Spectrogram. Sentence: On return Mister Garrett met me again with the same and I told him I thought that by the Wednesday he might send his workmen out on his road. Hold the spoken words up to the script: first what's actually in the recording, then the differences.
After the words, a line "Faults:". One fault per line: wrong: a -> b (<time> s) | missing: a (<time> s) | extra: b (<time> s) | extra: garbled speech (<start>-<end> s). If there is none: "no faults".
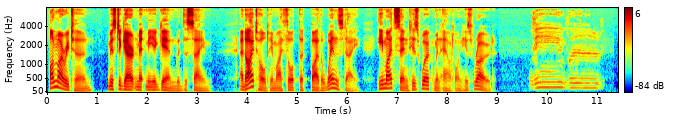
On my return Mister Garrett met me again with the same and I told him I thought that by the Wednesday he might send his workmen out on his road.
Faults:
extra: my (0.2 s)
